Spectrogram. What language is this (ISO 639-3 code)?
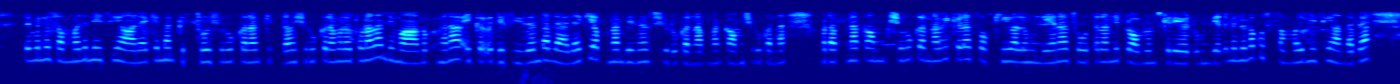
pan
